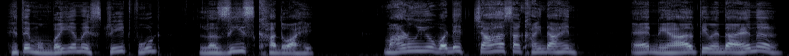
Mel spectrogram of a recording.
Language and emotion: Sindhi, happy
